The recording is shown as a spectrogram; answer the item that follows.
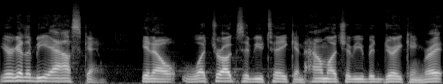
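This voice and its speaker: This man talks with ordinary pitch variation. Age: 50s. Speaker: panelist, non-physician trainer of medical providers. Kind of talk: panel discussion. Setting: panel event with audience. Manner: halting, many fillers and restarts.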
